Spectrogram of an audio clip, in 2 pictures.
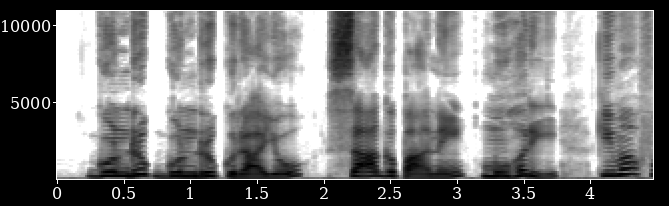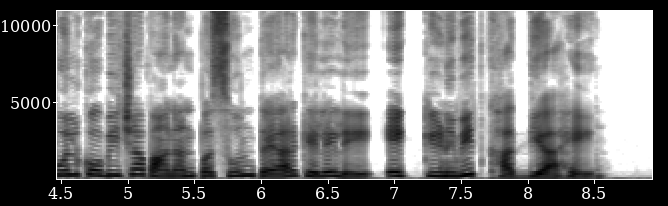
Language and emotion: Marathi, neutral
